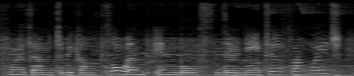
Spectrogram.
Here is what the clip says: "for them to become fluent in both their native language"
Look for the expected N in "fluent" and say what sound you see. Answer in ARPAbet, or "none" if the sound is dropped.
N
